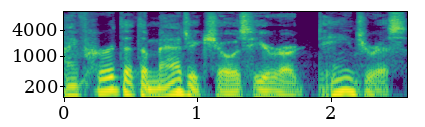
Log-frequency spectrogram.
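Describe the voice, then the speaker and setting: A man performs a put-on character voice at a moderate pace. His fairly low pitch swings very widely. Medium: read story.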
